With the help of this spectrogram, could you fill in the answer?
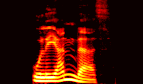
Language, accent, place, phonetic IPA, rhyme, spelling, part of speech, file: German, Germany, Berlin, [oleˈandɐs], -andɐs, Oleanders, noun, De-Oleanders.ogg
- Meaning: genitive singular of Oleander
